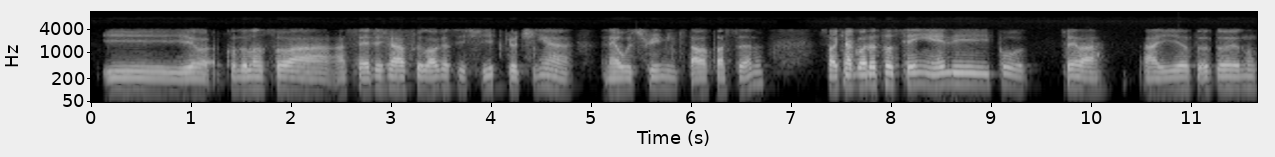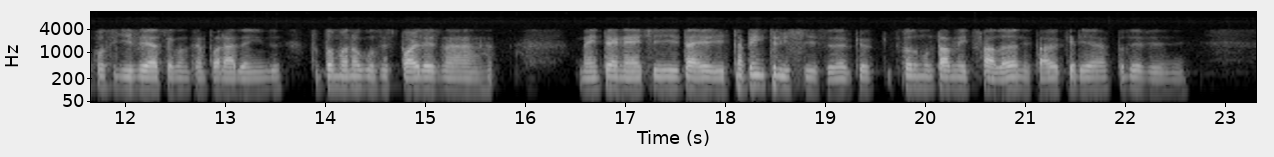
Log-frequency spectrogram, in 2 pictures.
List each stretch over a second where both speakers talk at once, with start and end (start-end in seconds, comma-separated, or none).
none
